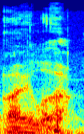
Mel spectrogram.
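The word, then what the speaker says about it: Islay: I' I been to a very nice island in Scotland called Isa, but they have a Y on the end, so they're obviously wrong.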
